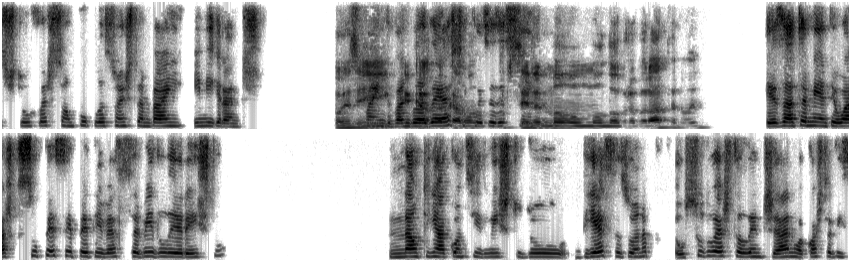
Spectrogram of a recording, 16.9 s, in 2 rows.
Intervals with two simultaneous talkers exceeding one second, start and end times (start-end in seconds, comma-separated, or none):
3.5-5.4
